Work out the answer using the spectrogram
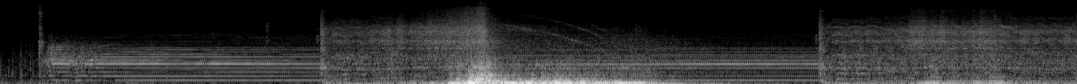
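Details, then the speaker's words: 1948 Mercury pickup, first start in 50+ years; catches on fuel poured into the carburettor with a rough burst, revs briefly, then dies back to cranking, fuel-starved; owner suspects a gummed-up carburettor. "Weird. I think our carburetor might be gummed up cuz it's not getting fuel."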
